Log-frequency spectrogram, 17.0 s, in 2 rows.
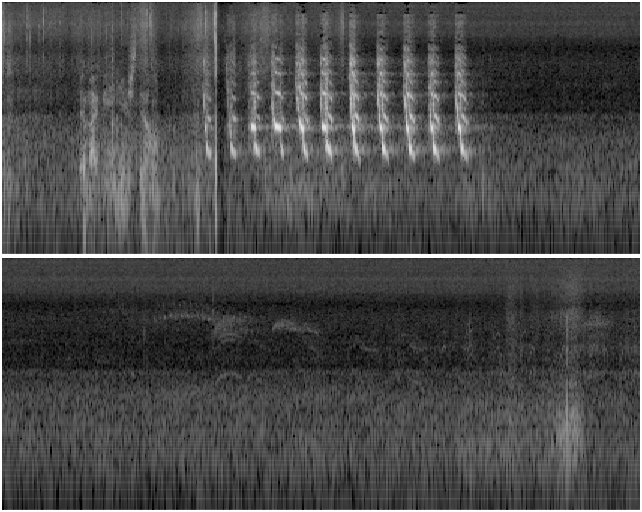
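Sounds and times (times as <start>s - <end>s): faint hiss: 0.0s - 17.0s
distant bird calls: 2.6s - 6.5s, 9.8s - 17.0s.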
